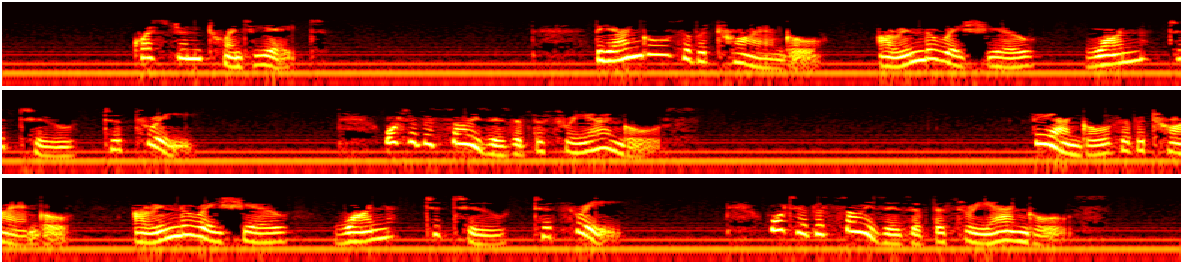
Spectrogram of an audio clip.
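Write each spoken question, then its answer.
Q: What are the sizes of the three angles?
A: 30, 60 and 90 degrees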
